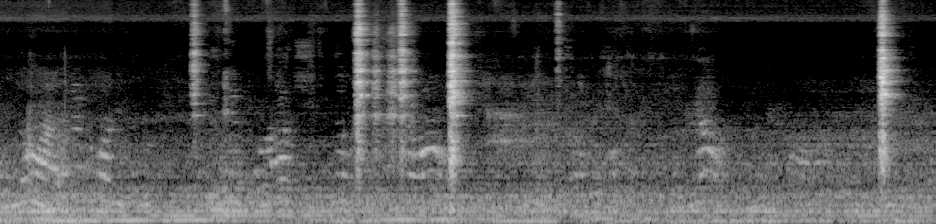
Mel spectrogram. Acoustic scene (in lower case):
kitchen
